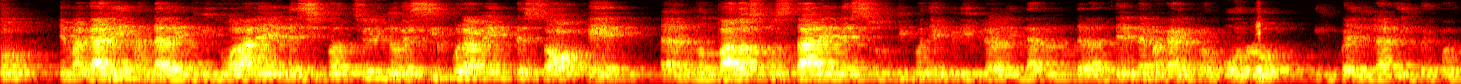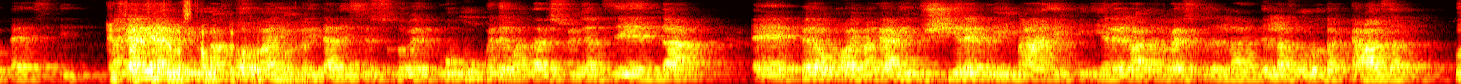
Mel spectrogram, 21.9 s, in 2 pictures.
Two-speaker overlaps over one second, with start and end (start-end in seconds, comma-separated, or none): 11.8-13.3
